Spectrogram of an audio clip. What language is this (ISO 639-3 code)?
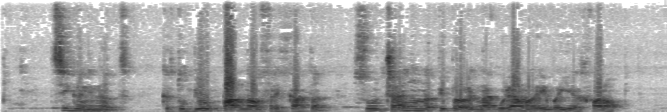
bul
